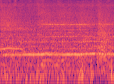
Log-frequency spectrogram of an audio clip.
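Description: A horn sounding one long steady note for about two seconds, over the chatter of a street crowd.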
